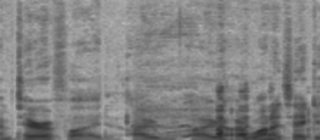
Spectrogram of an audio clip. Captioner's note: laughing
